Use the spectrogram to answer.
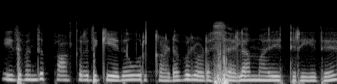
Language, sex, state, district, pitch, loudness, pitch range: Tamil, female, Tamil Nadu, Nilgiris, 200 Hz, -19 LUFS, 190-210 Hz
